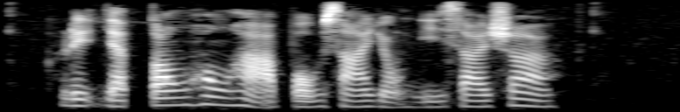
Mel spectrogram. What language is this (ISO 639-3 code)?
yue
